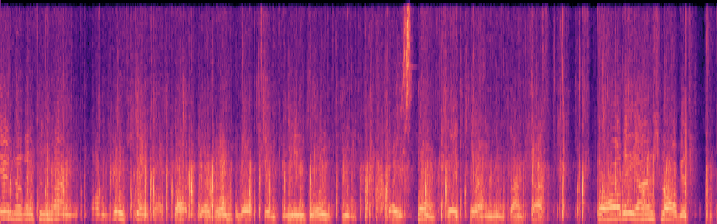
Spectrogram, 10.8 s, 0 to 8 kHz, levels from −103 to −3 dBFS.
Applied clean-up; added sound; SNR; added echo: neural mask model RNNoise.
